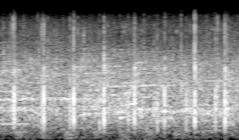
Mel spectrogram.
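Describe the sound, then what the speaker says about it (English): Steady crowd applause fills a high school basketball gym during Emporia's home game against Washburn Rural, with scattered sharper claps and cheers standing out over a dense, continuous wash of clapping. "It's a big round of applause for that second group that came in and really held their own against a very good Washburn Rule team"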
